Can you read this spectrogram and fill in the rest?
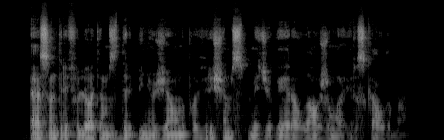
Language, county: Lithuanian, Vilnius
